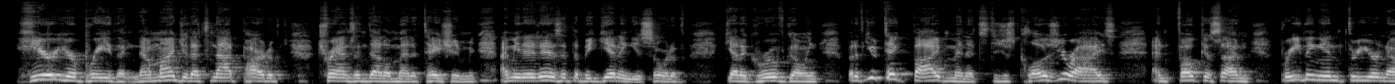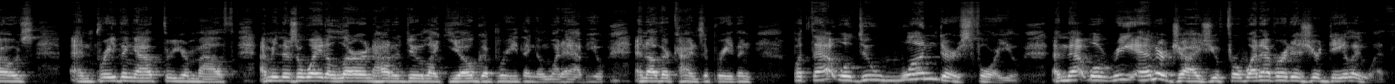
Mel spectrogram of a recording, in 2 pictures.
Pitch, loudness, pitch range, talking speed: 150 Hz, -20 LUFS, 135-180 Hz, 200 wpm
